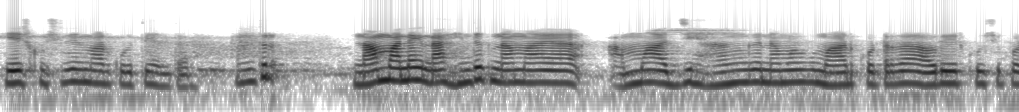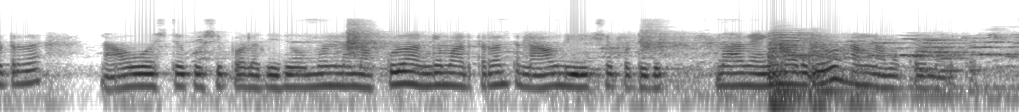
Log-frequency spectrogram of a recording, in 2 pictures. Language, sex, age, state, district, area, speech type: Kannada, female, 45-60, Karnataka, Bidar, urban, spontaneous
